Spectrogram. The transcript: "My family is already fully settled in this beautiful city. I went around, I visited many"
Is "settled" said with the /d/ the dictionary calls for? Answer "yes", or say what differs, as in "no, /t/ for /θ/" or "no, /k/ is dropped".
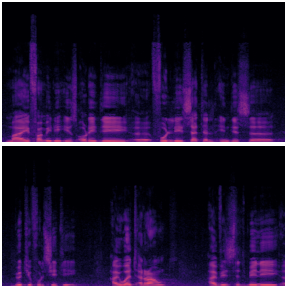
yes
